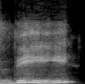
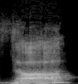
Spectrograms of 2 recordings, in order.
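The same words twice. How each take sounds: First: The vowel is a long 'ee' sound. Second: The vowel is a short, weak 'uh' sound. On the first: "I write it as T H E" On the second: "I write it as T H A"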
